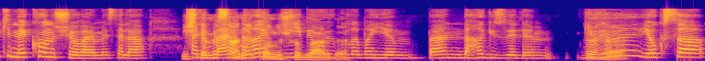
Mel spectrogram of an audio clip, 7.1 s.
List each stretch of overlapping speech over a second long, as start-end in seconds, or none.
1.8-3.6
